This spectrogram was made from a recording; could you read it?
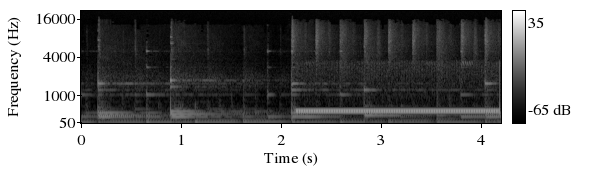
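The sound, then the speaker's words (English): A helpline phone's electronic ring sounds alone, starting as a pulsing pattern of tones and then rising into a louder, steady, sustained tone that carries on to the end. “The phone's going to ring again.”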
